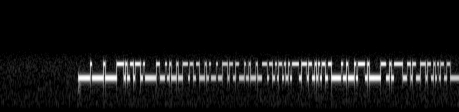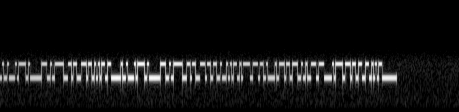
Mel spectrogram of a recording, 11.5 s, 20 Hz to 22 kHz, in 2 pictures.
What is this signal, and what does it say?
RTTY (45.45 baud, 850 Hz shift), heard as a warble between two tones, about 1700 Hz centre, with fading. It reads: CQ CQ CQ DE SV3NTL SV3NTL SV3NTL PSE K NAME IS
